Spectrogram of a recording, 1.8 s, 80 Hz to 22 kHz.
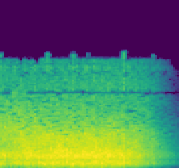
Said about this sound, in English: That was Keir Starmer getting a very big round of applause for deciding 30,000 dead Palestinians was probably enough.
